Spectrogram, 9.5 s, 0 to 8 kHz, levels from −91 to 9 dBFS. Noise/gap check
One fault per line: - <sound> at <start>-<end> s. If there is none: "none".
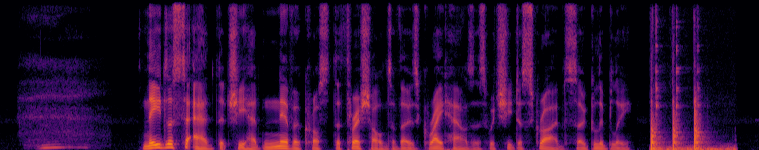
- sigh at 0.2-1.4 s
- thud at 8.1-9.2 s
